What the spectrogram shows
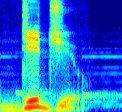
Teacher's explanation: The D sound at the end of did and the Y sound at the beginning of you often blend together to create a J sound. So did you becomes did you, as in, did you like the movie?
